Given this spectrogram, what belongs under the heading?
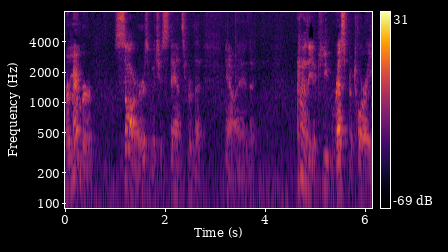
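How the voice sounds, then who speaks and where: Room echo and noticeable background noise surround a man with an American accent talking at a moderate pace. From Kansas. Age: 60s. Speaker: public health officer. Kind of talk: presentation.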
